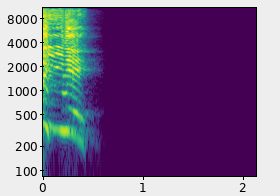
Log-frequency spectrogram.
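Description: A man's voice that stops about half a second in, followed by dead silence: the sound track drops out completely.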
